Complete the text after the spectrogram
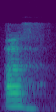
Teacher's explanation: अक्से हलक, यानी हलक का वो हिस्सा जो सीने की तरफ है, उससे हमजा हा निकलते हैं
